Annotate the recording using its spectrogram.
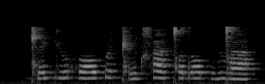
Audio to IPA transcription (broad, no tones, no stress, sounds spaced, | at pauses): ɡ͡ǁ ɛ ɡʲ o x ɔː p əː ɡ͡ǁ o t͡ɕʰ aː ǀ ɔ d ɔː p ə̤ ŋ͡ǀ a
